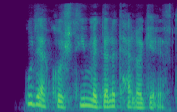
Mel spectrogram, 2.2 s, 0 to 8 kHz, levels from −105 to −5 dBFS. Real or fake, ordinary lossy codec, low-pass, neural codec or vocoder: fake; AAC, 32 kbps; 7.2 kHz; codec, 16 kHz, 4.8 kbps, FACodec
